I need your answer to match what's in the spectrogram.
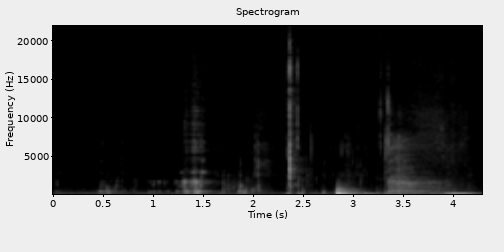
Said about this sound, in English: I'm gonna just keep sipping on this green juice.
